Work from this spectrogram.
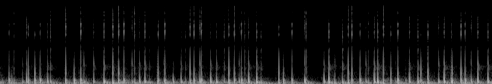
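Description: Two empty, hollow halves of one large freshwater mussel shell with a brown ridged outer surface are held upright beside two microphones while both hands scratch the ridges with long painted nails. The result is a fast, continuous run of short, dry scratching strokes with a soft, thumpy low-end body and crisp bright edges, steady in level throughout.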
